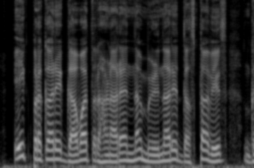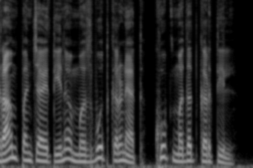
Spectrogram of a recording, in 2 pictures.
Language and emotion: Marathi, neutral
